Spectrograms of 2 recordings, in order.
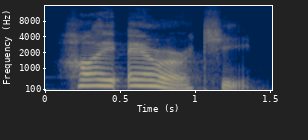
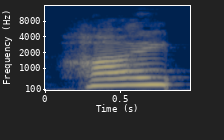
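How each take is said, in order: First: Said in the usual way. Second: "Hierarchy" in separate, spaced syllables; broken into syllables. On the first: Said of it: "It's pronounced as". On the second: Shown as a demonstration. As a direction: pause between all the syllables of "Hierarchy". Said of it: "Let's break it down".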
